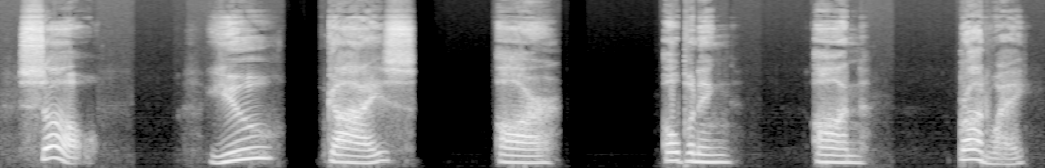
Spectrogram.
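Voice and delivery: slow delivery with long pauses. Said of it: "That was the speed Letterman was talking".

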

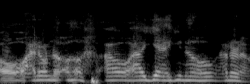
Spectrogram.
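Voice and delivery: mock nervous, anxious stammering, fumbling speech. Imagining the other speaker's inner dialogue on a date: imitating nervous, anxious stammering. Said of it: "picturing what your inner dialogue would be".

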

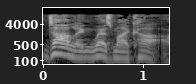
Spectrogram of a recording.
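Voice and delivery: put-on non-rhotic British accent with dropped R's. Illustrating how people would talk in that British accent: British accent, dropped R's. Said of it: "So the R's were basically dropped".

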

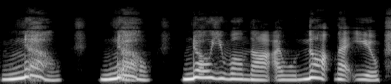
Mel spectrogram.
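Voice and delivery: acted-out screaming. Retelling refusing to let the facilitator carry them out: retelling a scream. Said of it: "screaming for a full 30 minutes".

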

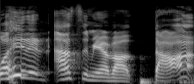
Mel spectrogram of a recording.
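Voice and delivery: affronted, indignant tone. Imitating what a woman on the show would say if challenged: imitating her indignant voice. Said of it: "That's my new voice for her".

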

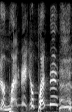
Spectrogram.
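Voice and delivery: mock very high, frantic, overexcited freak-out. Retelling hearing the pregnancy news: retelling own freak-out. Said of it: "freaking out".

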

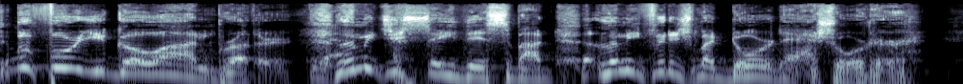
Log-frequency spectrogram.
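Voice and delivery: pushy, barrelling salesman patter with no pauses. Doing an impression of Hulk Hogan talking over someone: Hulk Hogan impression. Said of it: "Hulk Hogan, he always sounds like".

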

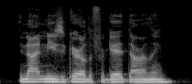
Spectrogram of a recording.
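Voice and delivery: put-on attempt at an American accent. Showing how the line sounds when said his own way: American accent. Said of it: "I tried to say it in an American accent".

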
